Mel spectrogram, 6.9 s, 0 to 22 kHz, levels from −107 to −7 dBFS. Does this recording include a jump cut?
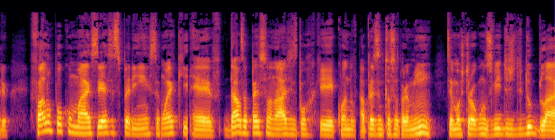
yes; 8 cuts; at 1.2 s, 2.0 s, 2.3 s, 3.0 s, 3.7 s, 4.4 s, 5.0 s, 5.6 s

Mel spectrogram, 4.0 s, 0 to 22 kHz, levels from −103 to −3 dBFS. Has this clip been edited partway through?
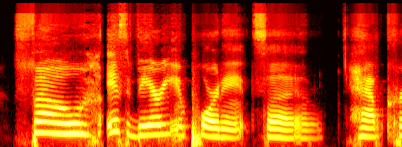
yes; 1 cut; at 1.0 s

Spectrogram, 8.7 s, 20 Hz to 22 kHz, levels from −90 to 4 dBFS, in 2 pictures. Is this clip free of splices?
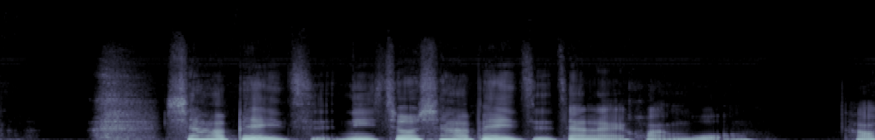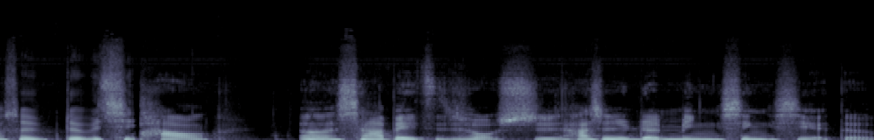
no; 1 cut; at 5.1 s

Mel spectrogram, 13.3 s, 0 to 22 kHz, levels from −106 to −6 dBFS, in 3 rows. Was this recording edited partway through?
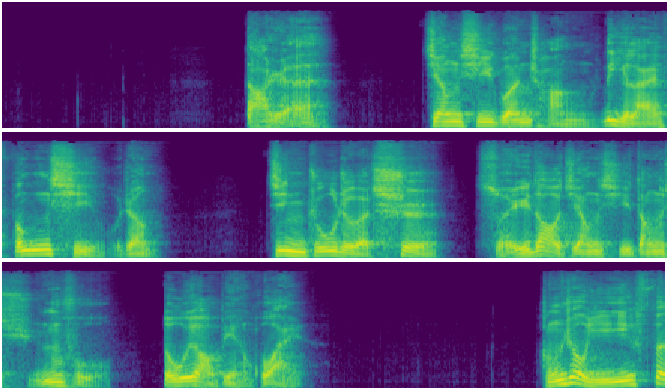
yes; 1 cut; at 7.5 s

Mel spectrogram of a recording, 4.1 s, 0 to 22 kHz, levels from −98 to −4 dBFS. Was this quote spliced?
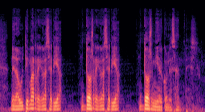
yes; 1 cut; at 1.8 s

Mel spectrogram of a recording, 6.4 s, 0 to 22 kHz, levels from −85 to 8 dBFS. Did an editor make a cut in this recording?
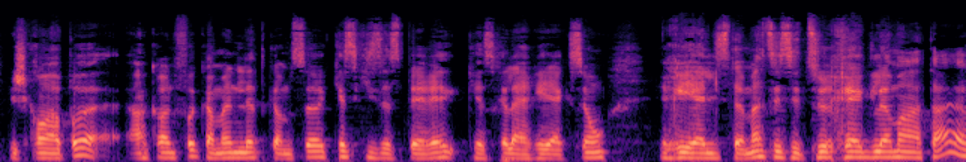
no; 0 cuts

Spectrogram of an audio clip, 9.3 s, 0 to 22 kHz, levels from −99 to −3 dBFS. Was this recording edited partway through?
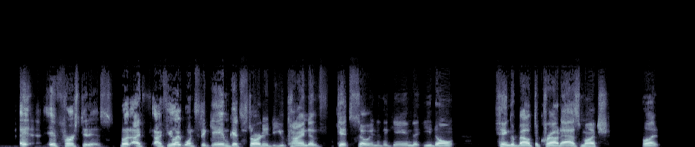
no; 0 cuts

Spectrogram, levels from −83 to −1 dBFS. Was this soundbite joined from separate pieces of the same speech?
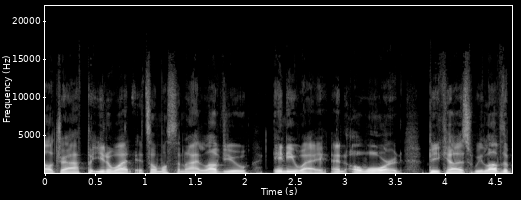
yes; 1 cut; at 3.0 s

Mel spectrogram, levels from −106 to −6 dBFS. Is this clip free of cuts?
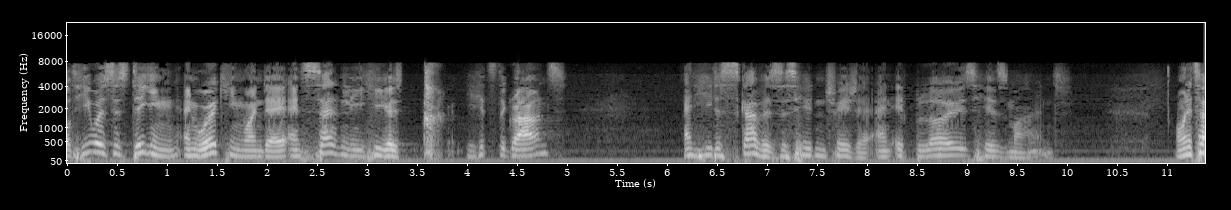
yes; 0 cuts

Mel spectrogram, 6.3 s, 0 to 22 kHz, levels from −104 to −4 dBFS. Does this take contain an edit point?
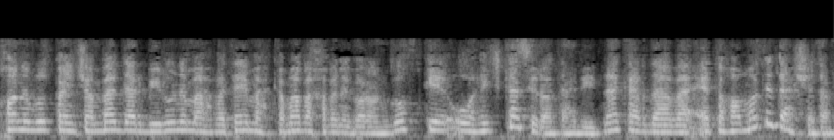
no; 0 cuts

